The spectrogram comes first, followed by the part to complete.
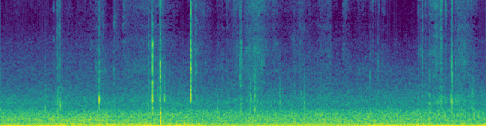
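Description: A few faint clicks and crinkles from a small plastic parts bag being handled and cut open with a folding pocket knife, over a steady low rumble.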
